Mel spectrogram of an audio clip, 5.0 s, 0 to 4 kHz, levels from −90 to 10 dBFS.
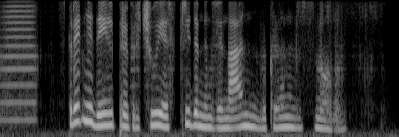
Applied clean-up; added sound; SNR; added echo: neural diffusion model UNIVERSE++.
